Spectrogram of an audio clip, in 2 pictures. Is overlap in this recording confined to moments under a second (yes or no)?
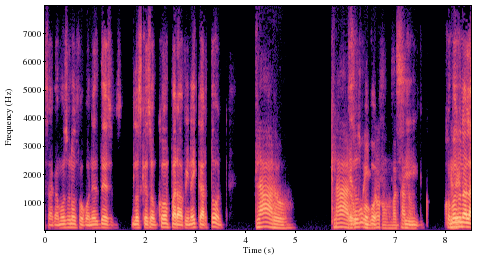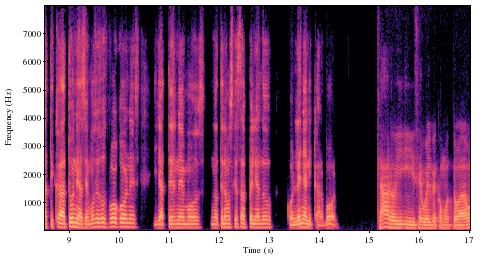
no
